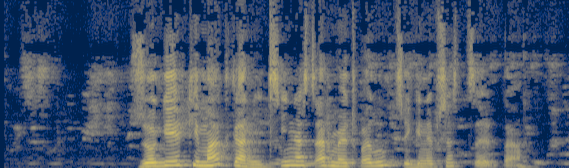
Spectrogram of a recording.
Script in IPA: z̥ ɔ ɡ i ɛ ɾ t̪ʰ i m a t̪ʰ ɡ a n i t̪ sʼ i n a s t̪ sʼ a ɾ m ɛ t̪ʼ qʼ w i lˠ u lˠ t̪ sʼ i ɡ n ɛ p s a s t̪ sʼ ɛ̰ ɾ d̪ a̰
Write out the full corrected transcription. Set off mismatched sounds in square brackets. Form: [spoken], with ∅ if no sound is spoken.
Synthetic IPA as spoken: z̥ ɔ ɡ i ɛ ɾ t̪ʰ i m a t̪ʰ ɡ a n i t̪ sʼ i n a s t̪ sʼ a ɾ m ɛ t̪ʼ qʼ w [ɛ] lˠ u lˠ t̪ sʼ i ɡ n ɛ p s a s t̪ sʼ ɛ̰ ɾ d̪ a̰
